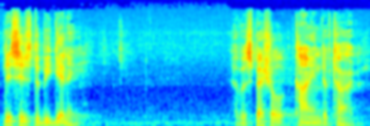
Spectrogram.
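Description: A man giving a spiritual channeled talk to a group, speaking in deliberate, solemn phrases with pauses. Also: on the low side, animated. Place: live before a group. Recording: faint background noise.

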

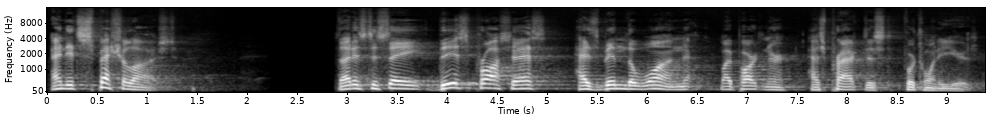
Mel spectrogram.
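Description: A man giving a channeled spiritual address to an audience, declaiming in deliberate short phrases, in a reverberant hall. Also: medium pitch, lively intonation.

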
